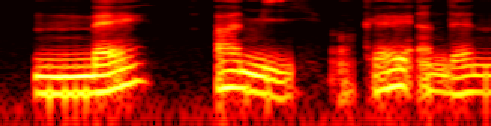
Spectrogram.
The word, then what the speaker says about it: mes amis: plural form, so it's mes amis, okay, and then let's be purist and make this beautiful liaison between these two words. Mes amis, mes amis, mes amis.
